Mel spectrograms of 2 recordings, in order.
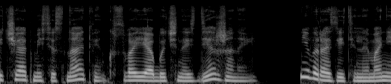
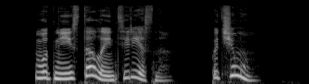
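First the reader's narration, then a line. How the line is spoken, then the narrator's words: Forced innocent carefree tone. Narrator (Russian): стараюсь говорить как можно более невинным и беспечным тоном, хотя сердце колотится уже прямо у меня в горле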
